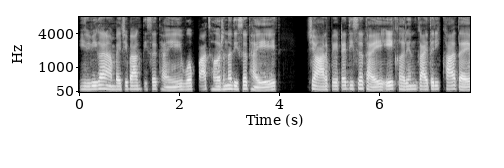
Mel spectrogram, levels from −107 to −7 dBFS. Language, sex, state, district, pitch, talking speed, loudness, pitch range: Marathi, male, Maharashtra, Sindhudurg, 130 Hz, 145 wpm, -19 LUFS, 120-135 Hz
